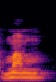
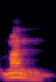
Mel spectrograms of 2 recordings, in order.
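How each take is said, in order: First: The word ends with an m sound. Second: The word ends with a clear n sound. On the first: The speaker calls it wrong. "tidak mam" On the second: The speaker calls it right. "tapi man... n-nya jelas"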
